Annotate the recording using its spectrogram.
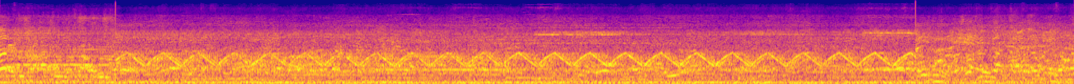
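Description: A fast yelping siren, its pitch sweeping up and down about three times a second, starts about a second in and stops near the end, over steady crowd noise.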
